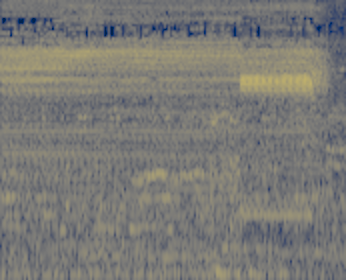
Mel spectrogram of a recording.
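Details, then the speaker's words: Spare Sierra RS Cosworth ABS pump motor bench-run while building a master cylinder from spare parts: a steady, fairly loud high-pitched whine with no stutter. It is not the quietest but is judged in good health. "It's not the quietest of pumps, but there's no stutter. I'd say that's pretty minty, that."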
